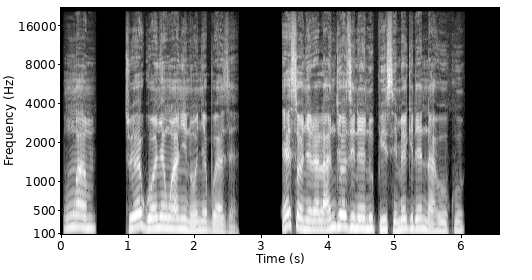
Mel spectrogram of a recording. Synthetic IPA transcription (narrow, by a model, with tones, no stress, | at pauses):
ŋʷa˦m̩˦ | tu˨e˦ɡʷo˦ɲe˦ŋʷa˦˨ɲɪ˦no˨˦ɲe˦bʊ˨e˦zḛ˨ | e˦so˨ɲe˨ɾe˨la˨n̩˦dɪ˦o˦zi˦ne˦nu˦pi˦si˨˦me˦ɡi˦de˦n̩˦na˨ɦu˦kʷu˦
